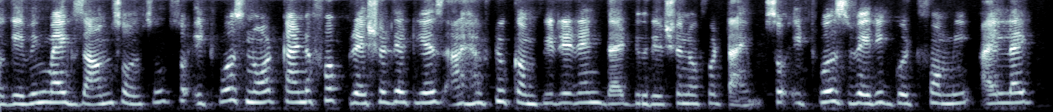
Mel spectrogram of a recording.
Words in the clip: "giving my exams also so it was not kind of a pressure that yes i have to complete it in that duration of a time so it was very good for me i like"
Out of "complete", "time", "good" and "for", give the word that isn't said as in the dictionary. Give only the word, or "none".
complete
